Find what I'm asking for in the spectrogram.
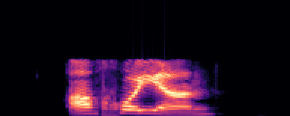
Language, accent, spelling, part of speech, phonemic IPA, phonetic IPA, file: Armenian, Eastern Armenian, ախոյան, noun, /ɑχoˈjɑn/, [ɑχojɑ́n], Hy-ախոյան.ogg
- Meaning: 1. adversary, foe 2. competitor, contestant 3. champion, winner of a competition 4. supporter, defender, champion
